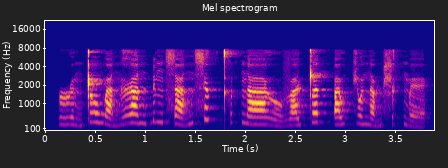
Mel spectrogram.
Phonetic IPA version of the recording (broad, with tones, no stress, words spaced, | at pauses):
ɹə˨˩˨ŋʈɔ˧wa˨˩˨n ɣa˧n ɗə˧ŋsa˨˩˦nsə˦˥k̚ t̪ʰə˦˥k̚naː˧ɣo˨˩˨va˧˥j ʈa˦˥t̚ ʔa˧˥wco˧na˨˩˦m ʂə˦˥k̚mɛ˨˩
